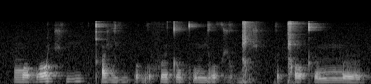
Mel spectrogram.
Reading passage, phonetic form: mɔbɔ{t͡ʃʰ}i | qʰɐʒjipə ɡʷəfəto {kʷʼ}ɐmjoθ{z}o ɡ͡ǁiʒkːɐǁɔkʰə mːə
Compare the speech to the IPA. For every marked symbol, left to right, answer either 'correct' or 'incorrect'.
correct, correct, incorrect

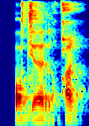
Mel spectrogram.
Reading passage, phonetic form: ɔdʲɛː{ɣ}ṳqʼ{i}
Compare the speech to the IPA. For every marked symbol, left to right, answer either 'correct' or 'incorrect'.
incorrect, correct

